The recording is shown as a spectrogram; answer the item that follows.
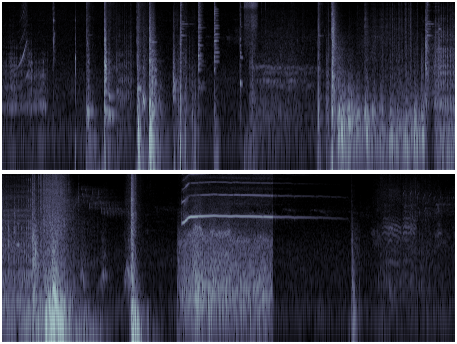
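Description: Cartoon sound effects: a quick run of sharp knocks and thuds, then a louder noisy rush that builds to a peak about ten seconds in and stops, a single hit, then a steady high squealing tone for about two seconds.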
